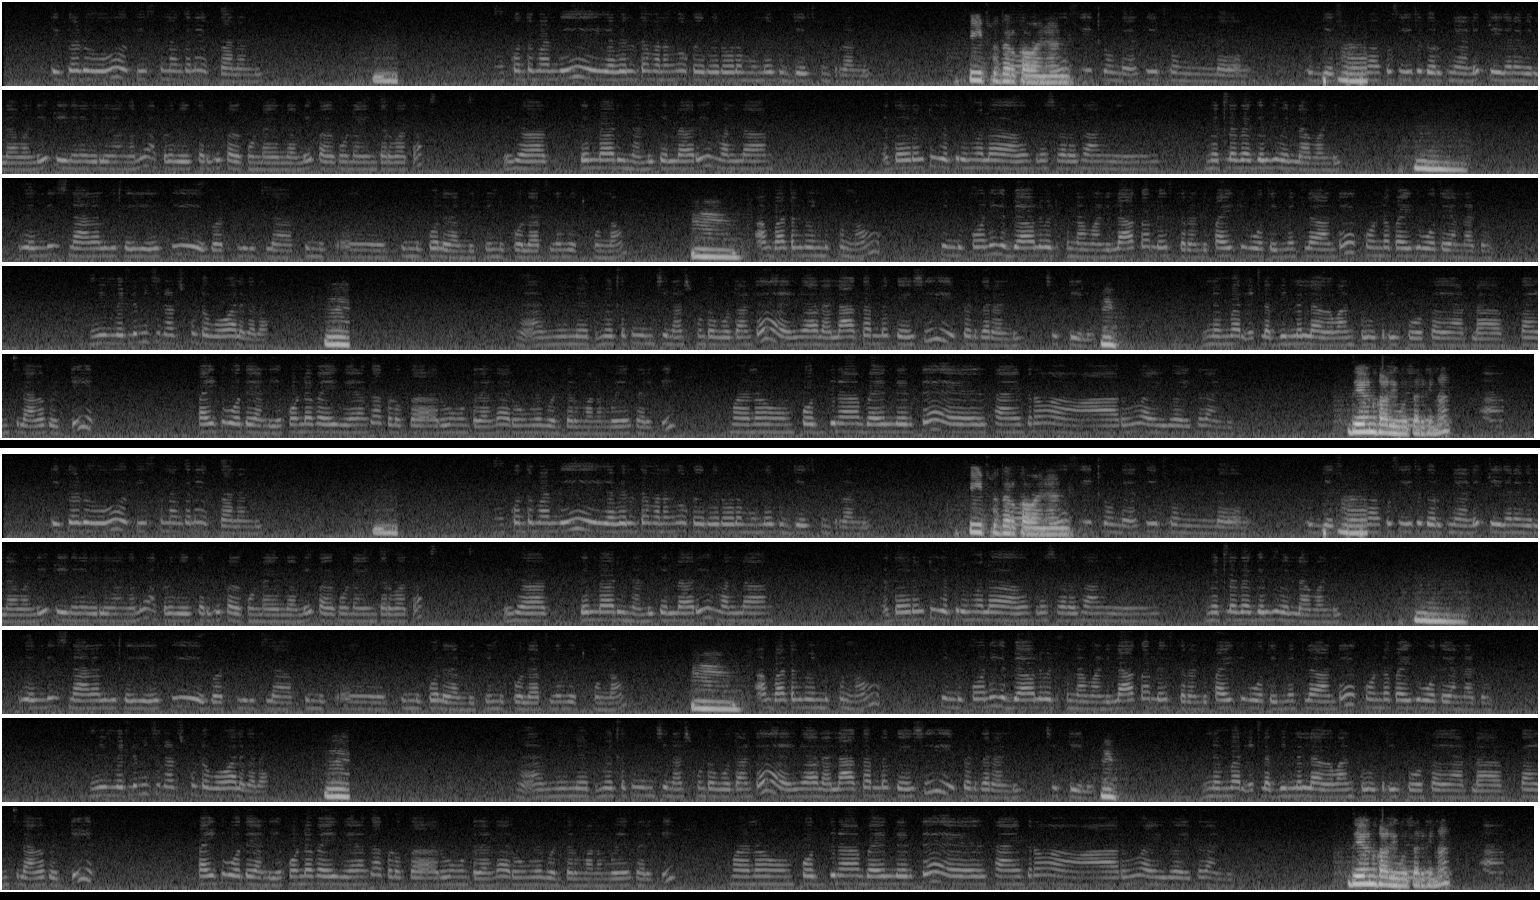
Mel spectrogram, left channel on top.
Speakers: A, on the right (about 25°); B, on the left (about 20°).
A: టికెట్ తీసుకున్నాకనే ఎక్కాలండి
B: ఉ
A: కొంతమంది ఇక వెళ్తాంనగా ఒక ఇరవై రోజుల ముందే బుక్ చేసు తీంటారండి
B: సీట్లు
A: అట్లా
B: దొరకవనా
A: వాళ్ళకు
B: అండి
A: సీట్లు ఉండయా సీట్లు ఉండయాని గుడ్ చేసుండి
B: ఆ,
A: మాకు సీట్లు దొరికినాయియండి ఫ్రీగానే వెళ్ళామండి పీగనే వెళ్ళాం కాని అక్కడ వయేసరికి పదకొడు అయిందం పదకొండు అయిన తర్వాత ఇక తెల్లారిందండి తెల్లారి మళ్ళా డైరెక్ట్ మల్ అ్రేశ్వరా కాం మెట్ల దగ్గరికి వెళ్ళామండి
B: హ్మ్మ్
A: వెళ్ళలి స్నానాల గ ఇట్లా చేసి బట్టలు గిట్ల పిండు ఆ పిండికోలేదండి పిండిపోలే అట్నే పెట్టుకున్నాం
B: ఉమ్,
A: ఆ బాట్టలు పిండుకున్నాం పిండుకని ఇక బ్యావలో పెట్టి పెట్టుకున్నామండి లాకార్లు వేస్తారంండి పైకి పోతాయి మెట్లా అంటే కొండ పైకి పోతాయి అన్నట్టు మేము ఎట్ల మించి నడుచుకుంటా పోవాలి కదా
B: హ
A: ఆ మెట్ మెట్లకి మించి నడుచుకుంటా పోతా అంటే ఇవాళ లాకర్ లోకి వేసి పెడతారండి చిట్టీలు
B: ఉమ్.
A: నెంబర్ ఇట్లా బిల్ల లాగా one two three four five అట్లా ప్యాంట్స్ లాగా పెట్టి పైకి పోతాయంండిక కొండ పైకి పోయినాక అక్కడ ఒక రూమ్ ఉంటదండి ఆ రూమ్ లో పెడతారు మనం పోయేసరికి మనం పొద్దున బయలుదేరితే సాయంత్రం ఆరు ఐదు అయితు కద అండి
B: దేవుని
A: కొండపైైకి
B: కాడికి పోతారుకినా
A: వెళ్ళే సారు ఆ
